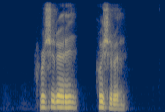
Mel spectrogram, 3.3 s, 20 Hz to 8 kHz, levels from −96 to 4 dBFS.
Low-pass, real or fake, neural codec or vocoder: 7.2 kHz; fake; autoencoder, 22.05 kHz, a latent of 192 numbers a frame, VITS, trained on one speaker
